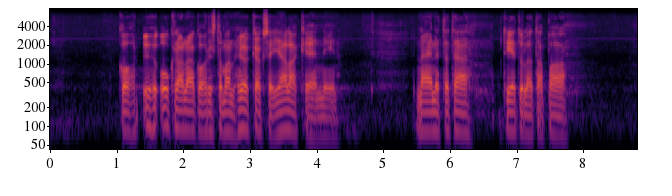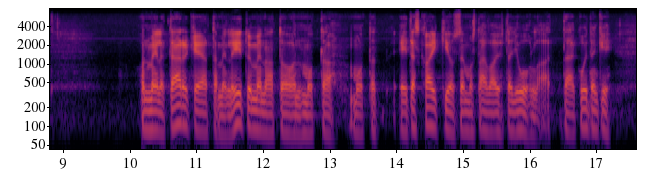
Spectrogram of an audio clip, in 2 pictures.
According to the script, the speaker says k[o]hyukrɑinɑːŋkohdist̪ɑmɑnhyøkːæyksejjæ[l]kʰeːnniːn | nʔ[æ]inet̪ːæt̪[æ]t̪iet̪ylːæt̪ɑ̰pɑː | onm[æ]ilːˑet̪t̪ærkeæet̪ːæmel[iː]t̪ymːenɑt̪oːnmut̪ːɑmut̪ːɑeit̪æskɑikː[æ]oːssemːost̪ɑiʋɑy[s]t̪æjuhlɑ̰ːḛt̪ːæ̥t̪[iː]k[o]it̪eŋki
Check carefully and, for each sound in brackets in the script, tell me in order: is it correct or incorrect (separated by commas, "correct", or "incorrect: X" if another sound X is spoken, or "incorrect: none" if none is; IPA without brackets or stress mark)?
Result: correct, correct, correct, incorrect: æː, incorrect: e, correct, incorrect: i, incorrect: h, incorrect: æː, incorrect: u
